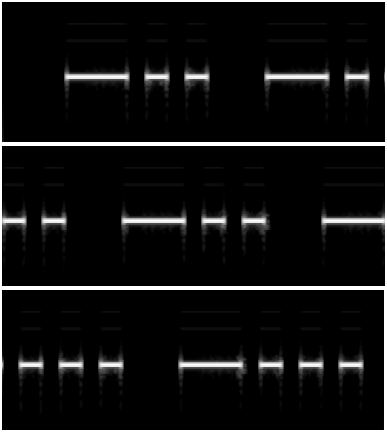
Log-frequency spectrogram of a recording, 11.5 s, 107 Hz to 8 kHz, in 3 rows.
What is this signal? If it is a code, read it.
Morse code, heard as a keyed tone, about 6 wpm, 800 Hz. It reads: DBDBB
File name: CW gyakorlas d b x 5 baud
